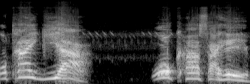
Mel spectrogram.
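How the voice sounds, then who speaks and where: A man performs a put-on character voice, raised and projected. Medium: audio drama.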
